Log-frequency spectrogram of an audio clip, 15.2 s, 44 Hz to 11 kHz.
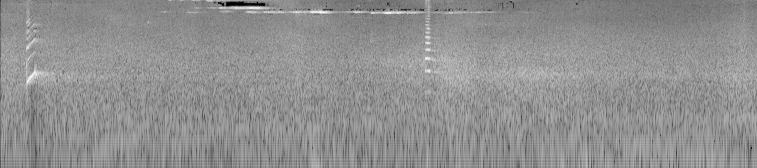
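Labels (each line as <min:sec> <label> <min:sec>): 0:00.5 A siren sounds once outside. 0:00.8
0:00.9 Multiple cars are driving in traffic. 0:15.2
0:08.5 A car horn sounds once. 0:08.7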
